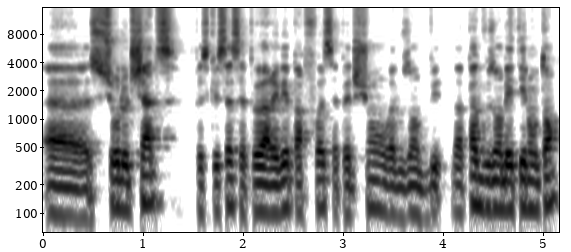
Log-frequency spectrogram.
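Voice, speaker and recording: A man's dark, mellow tone, fairly low in pitch, with fairly even intonation, big swings in loudness, a moderate pace and hardly any pauses. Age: 30s. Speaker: online entrepreneur. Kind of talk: live webinar presentation. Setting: live online webinar. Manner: hesitant, many fillers.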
